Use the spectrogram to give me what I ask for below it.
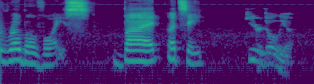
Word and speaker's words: Keir Dullea: I think both vowel sounds have to be pronounced somewhere.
